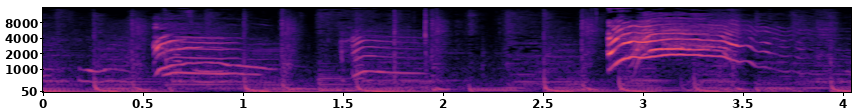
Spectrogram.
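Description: Background music with three meow-like calls over it. Each call rises and then falls in pitch; the third, about three seconds in, is the longest and loudest.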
